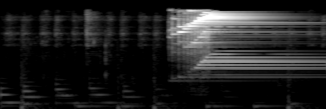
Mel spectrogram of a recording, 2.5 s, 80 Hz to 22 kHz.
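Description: Light background music with a steady, evenly spaced beat, then about 1.3 s in a bright upward chime glissando that rings on and slowly fades, a page-turn sound effect.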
